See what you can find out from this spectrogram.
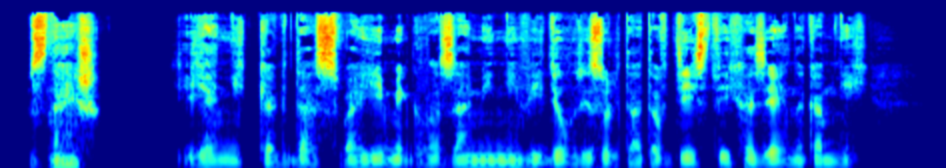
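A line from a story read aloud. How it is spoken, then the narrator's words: Whispered. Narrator (Russian): прошептал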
